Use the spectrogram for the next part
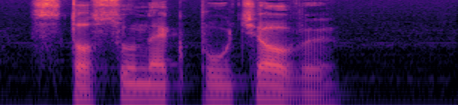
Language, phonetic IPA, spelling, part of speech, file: Polish, [stɔˈsũnɛk ˈpw̥t͡ɕɔvɨ], stosunek płciowy, noun, Pl-stosunek płciowy.ogg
